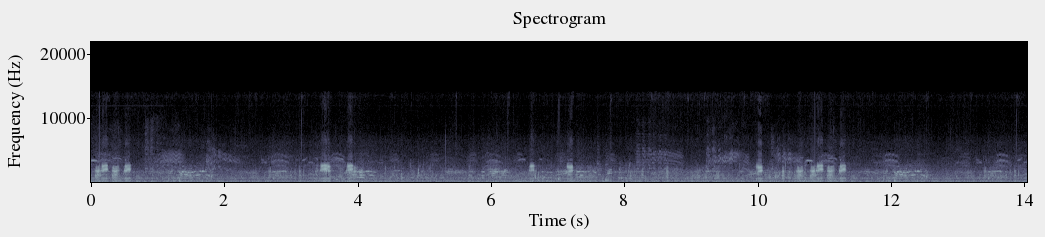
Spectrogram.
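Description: Gadwall ducks calling repeatedly, short nasal quacks and croaks coming in bursts from several birds over a steady outdoor background hiss.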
